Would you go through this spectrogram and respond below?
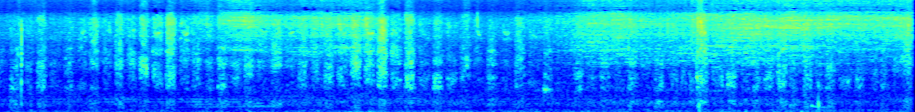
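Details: Domestic dog obsessed with a laser pointer pants steadily and fast, rough breathy strokes repeating nearly four times a second for several seconds, faint room noise behind.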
